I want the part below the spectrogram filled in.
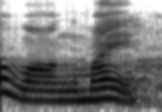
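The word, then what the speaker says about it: वाङ्मय: तो ये देखिए वाक्मय और उच्चारण क्या होगा इसका, वांग्मय।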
